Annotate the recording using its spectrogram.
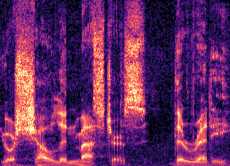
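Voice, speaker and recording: In a put-on character voice, a man growls out raspy, very deep, low-pitched lines at a fairly slow pace over clear background noise. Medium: video game. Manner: firm, clipped.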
